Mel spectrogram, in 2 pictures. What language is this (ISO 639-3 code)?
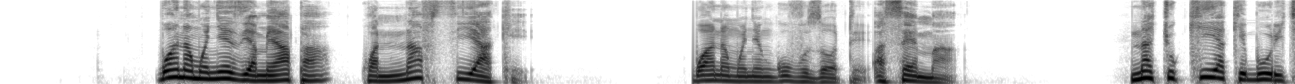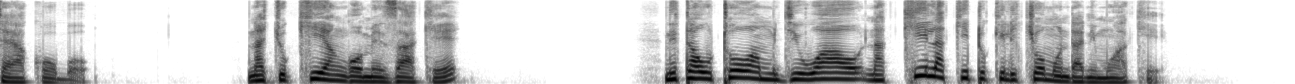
swa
